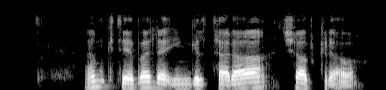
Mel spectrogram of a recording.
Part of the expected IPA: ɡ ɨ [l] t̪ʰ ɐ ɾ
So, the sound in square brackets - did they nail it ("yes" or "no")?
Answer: yes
